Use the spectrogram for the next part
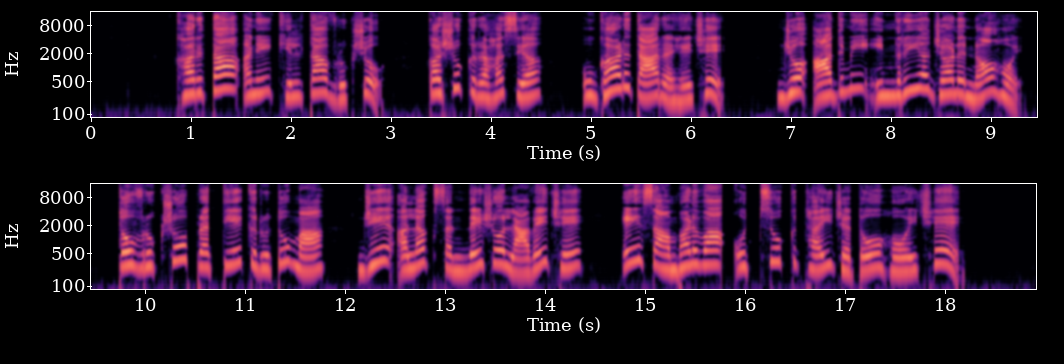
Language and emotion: Gujarati, neutral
